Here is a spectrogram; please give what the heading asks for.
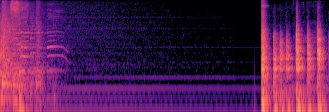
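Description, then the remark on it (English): After a short burst of sound fades into near silence, a rapid series of loud, sharp knocks on a door rings out, about six raps in quick succession. “Lord, who is that at my door?”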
